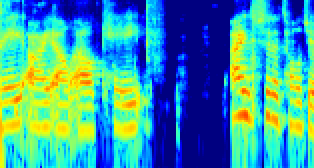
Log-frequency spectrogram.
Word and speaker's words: Jill Keuth: It's Jill Keuth is actually how you pronounce it. Apologies. It's Jillk.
